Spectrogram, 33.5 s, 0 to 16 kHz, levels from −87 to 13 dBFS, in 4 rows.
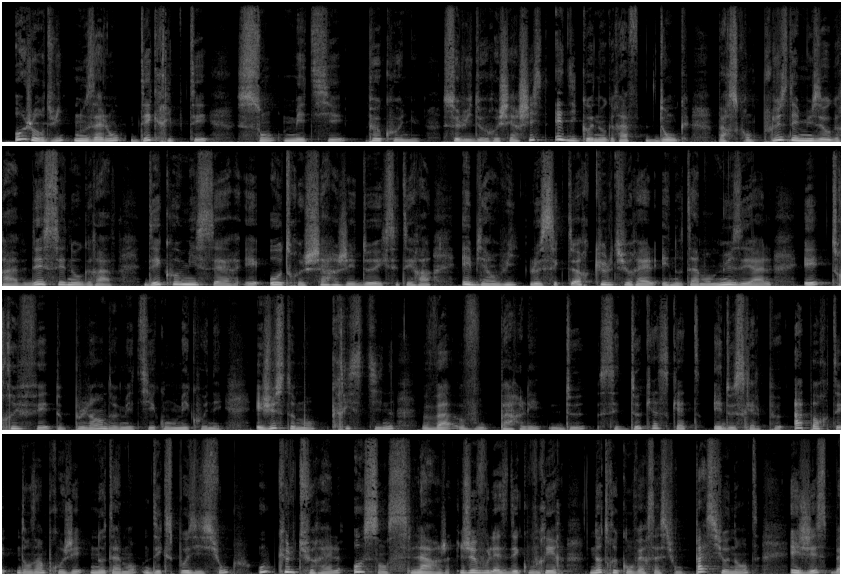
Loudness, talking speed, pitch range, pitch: -32 LUFS, 145 wpm, 150-210 Hz, 175 Hz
